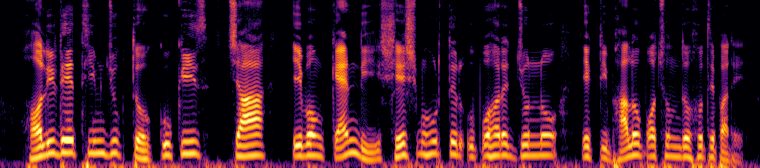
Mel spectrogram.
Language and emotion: Bengali, neutral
